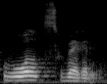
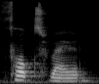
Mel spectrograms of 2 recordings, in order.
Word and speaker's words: Volkswagen: a german brand made in germany it's not volkswagen it volkswagen volkswagen being but no i said it wrong let me tell you it's a german brand and it's pronounced as volkswagen volkswagen now if you want to know why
